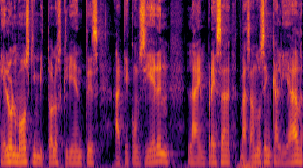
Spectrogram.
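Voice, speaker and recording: Monotone and flat, a man at a medium pitch talks at a fairly slow pace. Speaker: podcast host. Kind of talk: news commentary.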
